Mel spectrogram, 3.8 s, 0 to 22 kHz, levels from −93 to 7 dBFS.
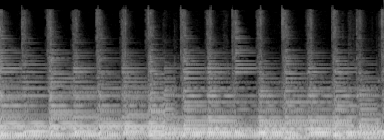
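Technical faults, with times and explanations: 1.64 s, damaged data in a compressed stream: a brief blip, about 12 ms long, cuts into the sound. A stretch of the encoded stream was corrupted at this point, so the decoder either misread those frames and turned garbage into a sharp artefact or discarded them. It then had to hunt for the next valid frame header before playback could continue cleanly.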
